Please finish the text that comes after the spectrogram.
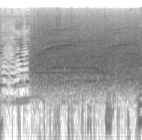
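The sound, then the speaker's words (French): A brief voiced sound gives way to a sudden burst of steady, dense applause that holds at an even, loud level, with some voices underneath. It is a pre-recorded canned applause effect played during a quiz. “la technologie nous permet d'envoyer des, euh, petits applaudissements euh, précommandés.”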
